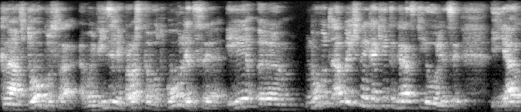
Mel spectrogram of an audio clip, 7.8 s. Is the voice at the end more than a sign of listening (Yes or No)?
No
